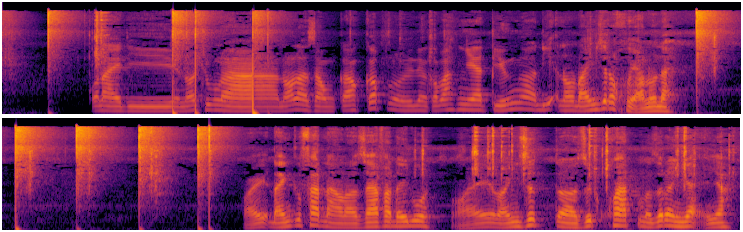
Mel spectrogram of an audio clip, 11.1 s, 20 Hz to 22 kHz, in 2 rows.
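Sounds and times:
sharp electric zaps: 0.0s - 2.2s, 4.8s - 7.5s.

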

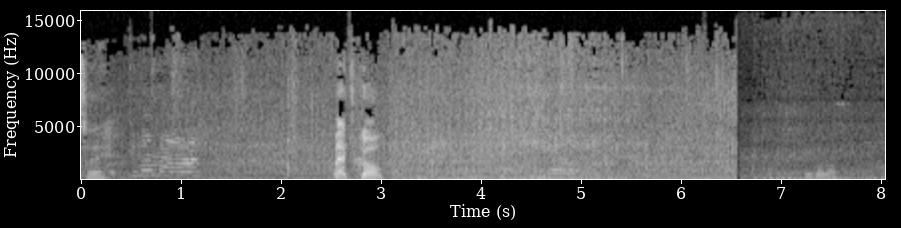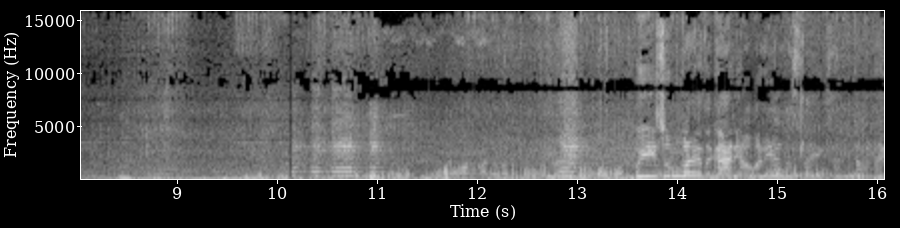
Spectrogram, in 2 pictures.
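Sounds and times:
road traffic rumble: 0.0s - 16.0s
vehicle horn: 10.0s - 11.3s, 12.7s - 13.2s.

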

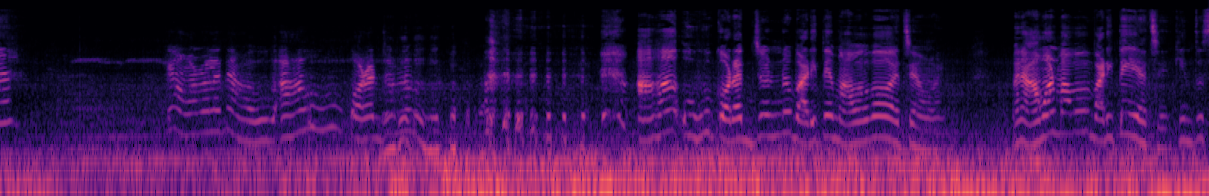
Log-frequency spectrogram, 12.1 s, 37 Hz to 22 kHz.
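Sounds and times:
car cabin rumble: 0.0s - 12.0s
woman laughing: 3.9s - 6.4s.

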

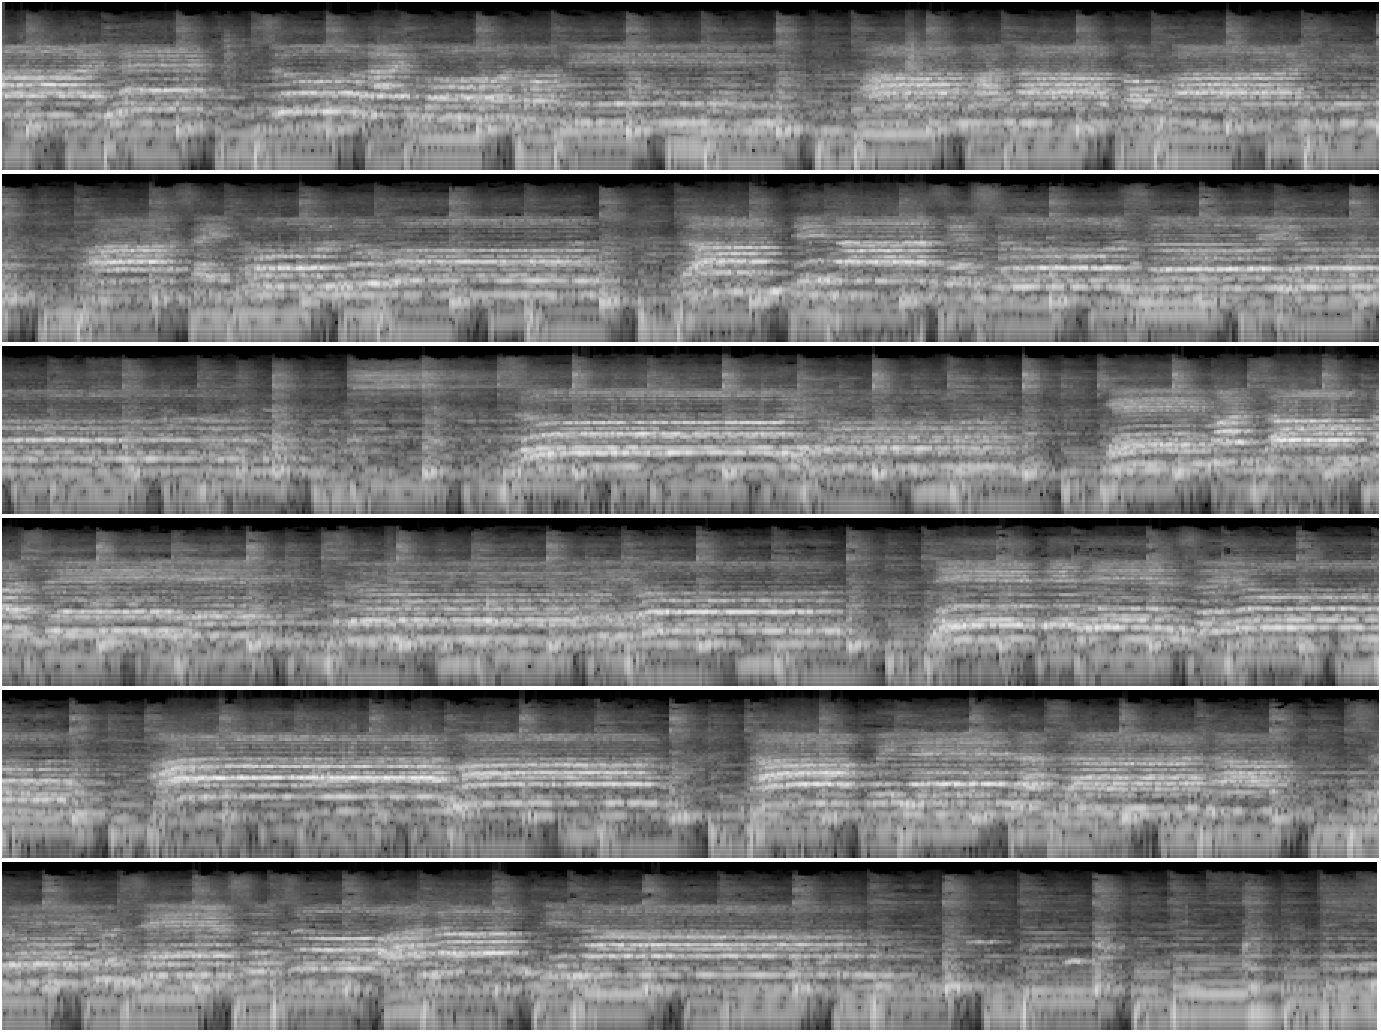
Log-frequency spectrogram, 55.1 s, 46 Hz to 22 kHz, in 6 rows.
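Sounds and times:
women's choir singing a hymn: 0.0s - 20.9s, 21.6s - 51.9s
electronic keyboard with steady beat: 49.7s - 55.0s.

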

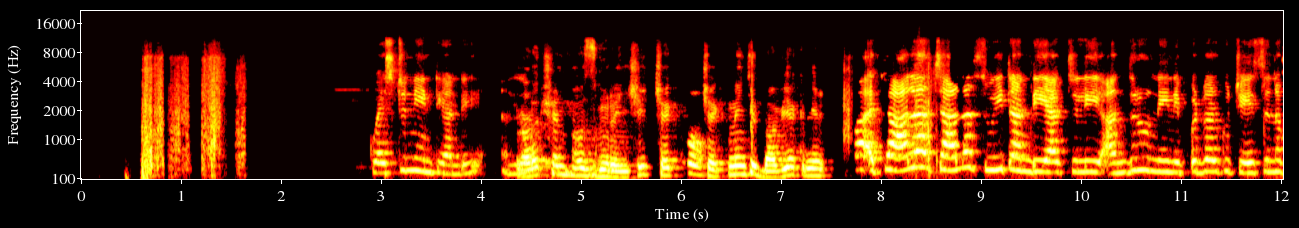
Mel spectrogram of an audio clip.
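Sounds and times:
short scratching noises: 0.4s - 1.8s.

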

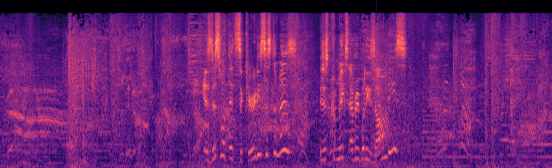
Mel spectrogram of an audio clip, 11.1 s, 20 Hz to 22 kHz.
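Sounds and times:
film score music: 0.0s - 11.0s
sharp shattering crash: 1.3s - 2.4s.

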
